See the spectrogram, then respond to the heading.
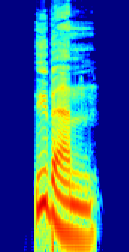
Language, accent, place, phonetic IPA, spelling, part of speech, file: German, Germany, Berlin, [ˈyːbɐm], überm, abbreviation, De-überm.ogg
- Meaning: contraction of über + dem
